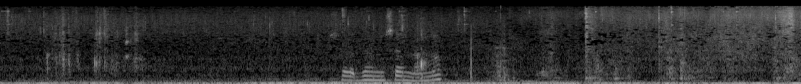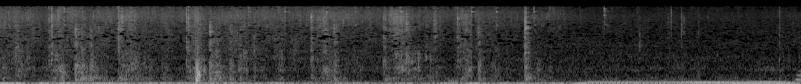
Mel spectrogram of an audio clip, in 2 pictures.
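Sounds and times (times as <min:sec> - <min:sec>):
masala sizzling in hot oil: 0:00.0 - 0:16.0
metal spatula scraping a pan: 0:04.8 - 0:13.7.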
